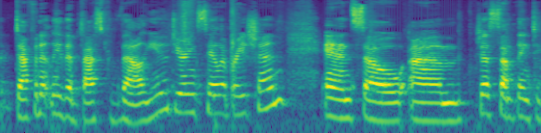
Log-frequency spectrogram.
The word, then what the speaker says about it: Saleabration: call it Saleabration, and I'm seeing sale, S-A-L-E, Saleabration. So I wouldn't even know, like, I would imagine that's how it's pronounced, but I have heard other people pronounce it Celebration, which it just doesn't feel right to me.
